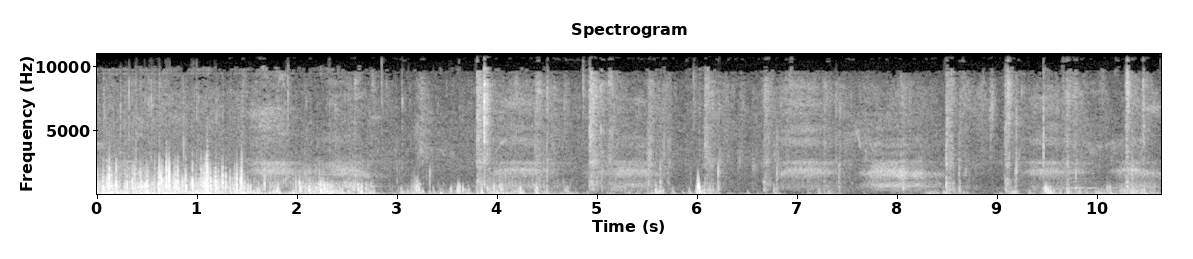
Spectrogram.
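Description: Footsteps crunching on wet gravel, loud and dense for the first three seconds, then quieter separate steps.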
